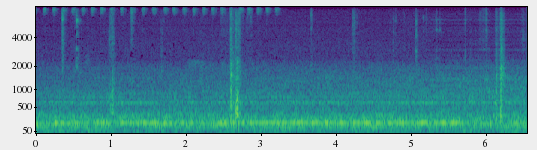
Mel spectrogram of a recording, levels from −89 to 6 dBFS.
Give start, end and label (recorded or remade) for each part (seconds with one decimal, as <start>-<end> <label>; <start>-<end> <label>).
0.0-5.2 recorded; 5.2-6.6 remade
